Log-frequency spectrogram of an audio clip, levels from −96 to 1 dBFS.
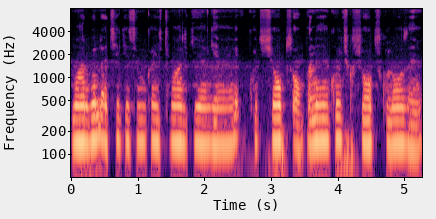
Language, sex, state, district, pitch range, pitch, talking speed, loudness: Hindi, male, Delhi, New Delhi, 135-145 Hz, 145 Hz, 180 wpm, -18 LUFS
